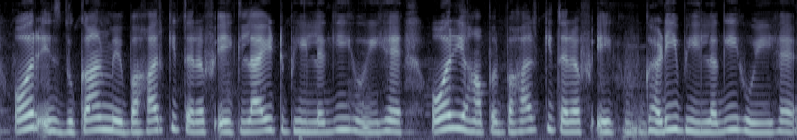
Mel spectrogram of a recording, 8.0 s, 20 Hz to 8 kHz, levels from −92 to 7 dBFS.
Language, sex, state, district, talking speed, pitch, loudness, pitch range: Hindi, female, Bihar, Begusarai, 190 wpm, 220 Hz, -25 LUFS, 215-240 Hz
